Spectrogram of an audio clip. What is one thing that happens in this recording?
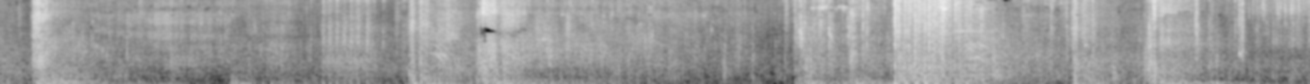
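Rifle shots crack and boom in loud bursts.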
